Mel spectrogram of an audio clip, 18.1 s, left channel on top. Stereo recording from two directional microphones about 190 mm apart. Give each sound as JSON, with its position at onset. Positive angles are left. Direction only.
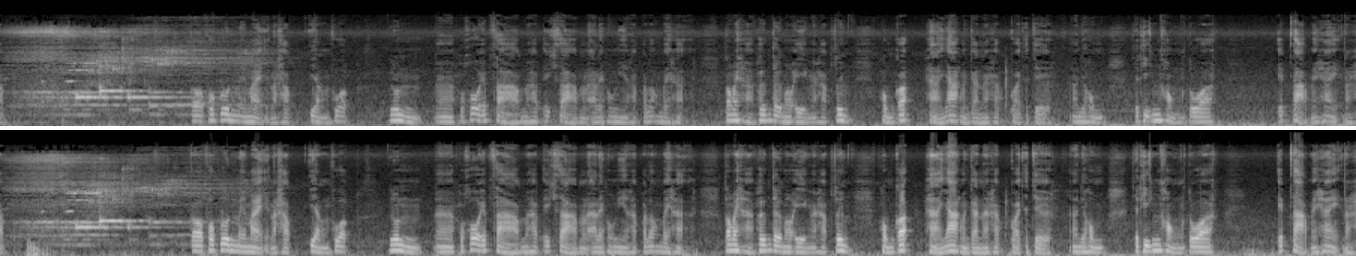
{"t": 0.2, "sound": "music", "side_deg": -10}
{"t": 2.2, "sound": "music", "side_deg": 25}
{"t": 2.6, "sound": "speech", "side_deg": -50}
{"t": 5.8, "sound": "speech", "side_deg": -45}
